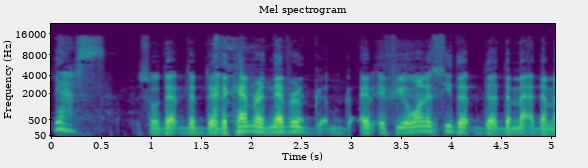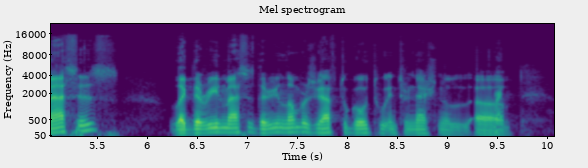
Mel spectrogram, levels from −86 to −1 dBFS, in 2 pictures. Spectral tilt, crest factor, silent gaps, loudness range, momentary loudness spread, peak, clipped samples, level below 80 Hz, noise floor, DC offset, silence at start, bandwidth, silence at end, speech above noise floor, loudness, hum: -5 dB/octave; 22 dB; none; 6 LU; 16 LU; -2 dBFS; under 0.1%; -58 dBFS; -67 dBFS; under 0.1%; 0.05 s; 16 kHz; 0.5 s; 43 dB; -23 LUFS; none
